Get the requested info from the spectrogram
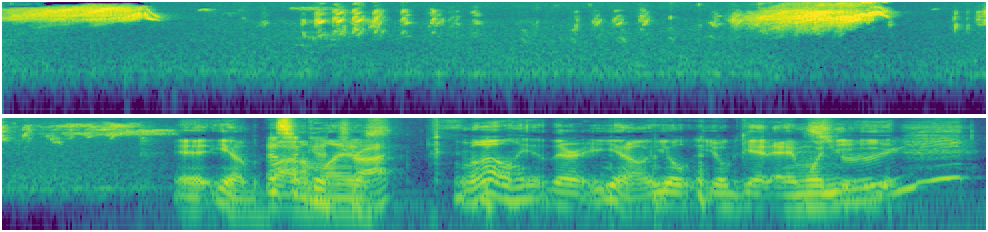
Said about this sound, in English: And boy, all of a sudden you just hear that and it's just an immediate, pine siskin, they're here, you know, because you know.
